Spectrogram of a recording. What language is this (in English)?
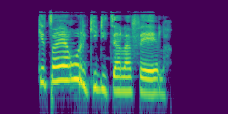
Tswana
